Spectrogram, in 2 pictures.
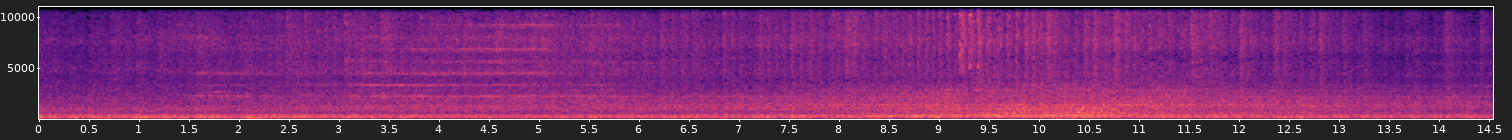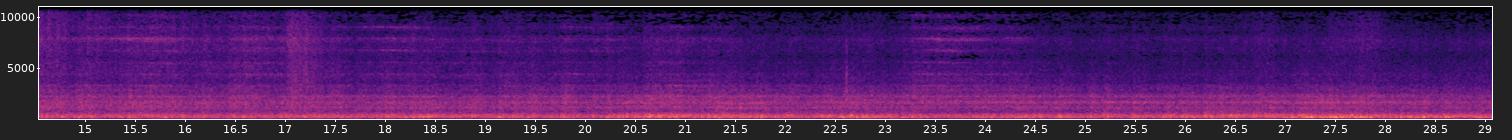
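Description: SEPTA push-pull commuter train pulling into the platform track, with a steady loud rumble of wheels on rail. Thin high squealing tones sound in the first few seconds, and the noise is loudest about ten seconds in.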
